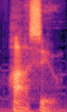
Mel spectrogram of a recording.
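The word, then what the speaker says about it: Hosu: fictional district in tokyo hasu the japanese pronunciation of hoff at the end of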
